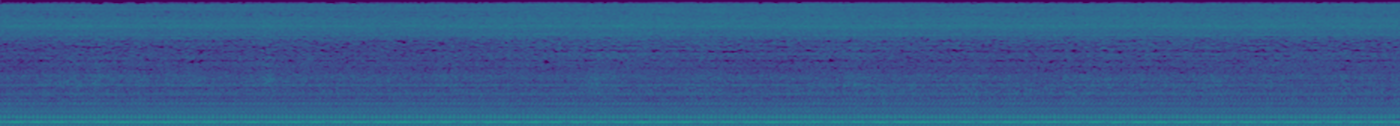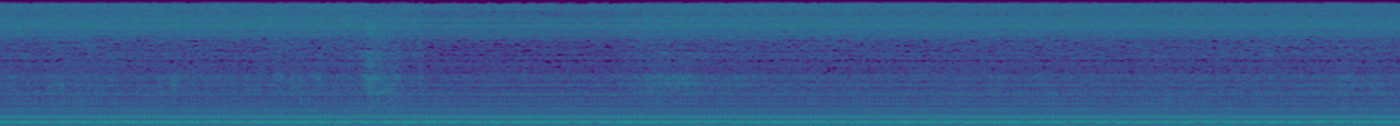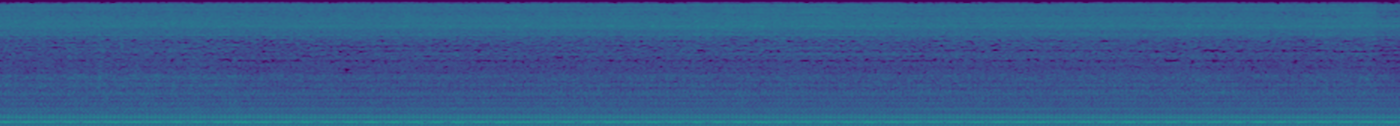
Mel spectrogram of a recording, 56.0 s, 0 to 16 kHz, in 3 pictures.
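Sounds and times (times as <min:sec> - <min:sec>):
airbrush hissing: 0:00.0 - 0:56.0.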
